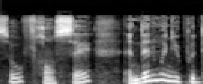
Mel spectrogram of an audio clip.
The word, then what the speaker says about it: France: France and Fran because we don't pronounce the final s in France and it's exactly the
